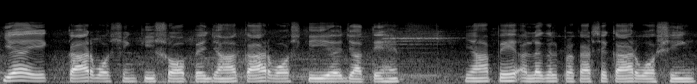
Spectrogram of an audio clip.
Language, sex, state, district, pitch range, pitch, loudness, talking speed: Hindi, male, Maharashtra, Gondia, 135-145 Hz, 140 Hz, -14 LUFS, 190 wpm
